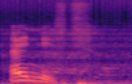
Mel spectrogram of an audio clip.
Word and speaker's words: honest: Option C is pronounced as honest, honest, honest.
